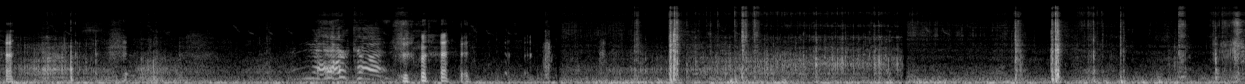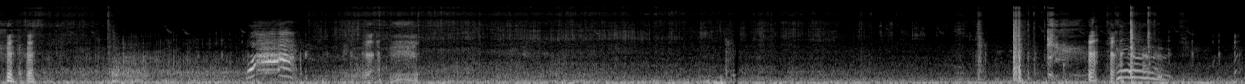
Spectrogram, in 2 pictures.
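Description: Skateboard wheels rumble over rough concrete.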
